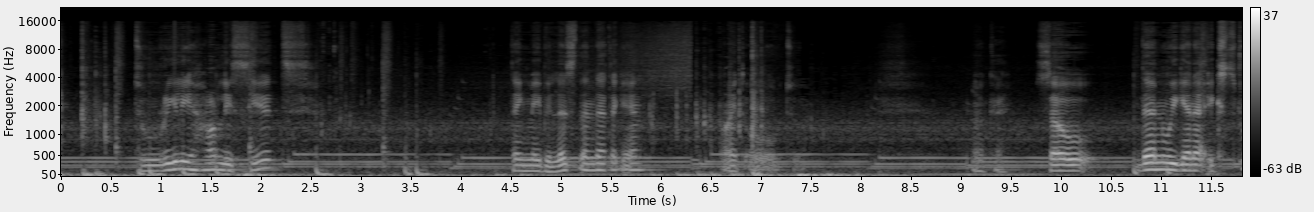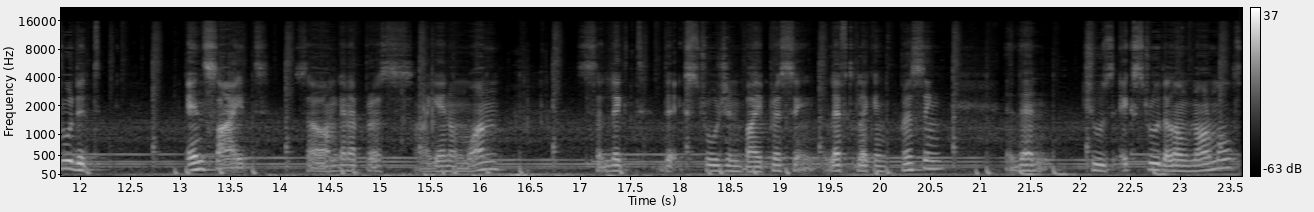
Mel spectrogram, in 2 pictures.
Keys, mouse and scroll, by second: 0.2 KP_Enter, 2.8-3.9 scroll down 16, 3.9-5.2 scroll up 12, 5.2-6.3 drag, 6.3 KP_0, 7.5-8.2 scroll down 12, 8.8-9.8 scroll up 13, 9.8-12.8 middle drag, 13.4-15.2 scroll down 12, 15.2 KP_1, 15.9-16.3 scroll down 1, 16.3 shift+middle click, 16.6-17.2 scroll up 1, 17.2-18.1 shift+middle drag, 18.1 click.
